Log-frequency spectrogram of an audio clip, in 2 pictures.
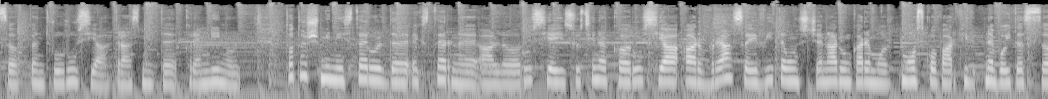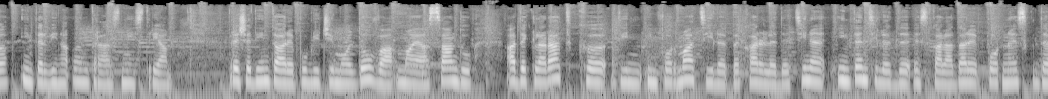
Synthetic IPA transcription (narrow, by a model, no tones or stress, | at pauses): səpe̞nt̪ɾurusiat̪ɾansmit̪e̞kɾe̞mlinul | t̪o̞t̪uʃʲminist̪e̞ɾuld̪e̞ʔːkst̪e̞rne̞alrusije̞jsust̪sine̞kəɾusiaʔarvɾeasəe̞vit̪e̞unst͡ʃe̞naɾijuɨŋkaɾe̞mo̞sko̞vaːrfine̞vo̞it̪əsəint̪ervinəʔɨnt̪ɾansmist̪ɾia | pɾe̞ʃe̞d̪int̪eaɾe̞publit͡ʃimo̞ld̪o̞vamajasand̪u | ad̪e̞klaɾat̪kʰəd̪ininfo̞rmat̪siːle̞pe̞kaɾe̞le̞d̪e̞t̪sine̞int̪e̞nt̪siːle̞d̪e̞ʔeskalad̪aɾe̞po̞rne̞skd̪e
